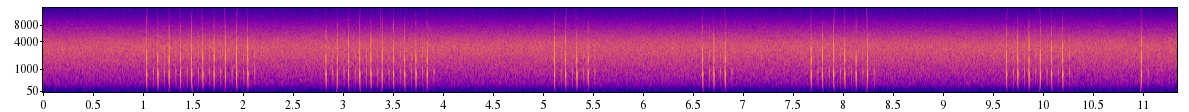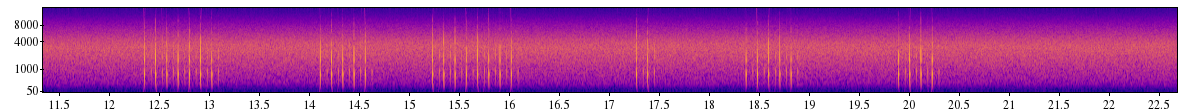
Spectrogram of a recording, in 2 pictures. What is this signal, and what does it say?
Pulse dialling, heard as clicks on a phone line, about 9 pulses a second, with phone line noise. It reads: 0 0 4 3 6 6 1 7 5 8 2 5 4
